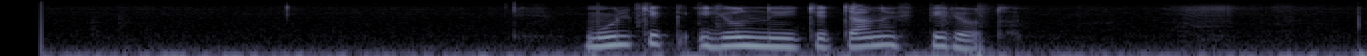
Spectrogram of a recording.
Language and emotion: Russian, neutral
